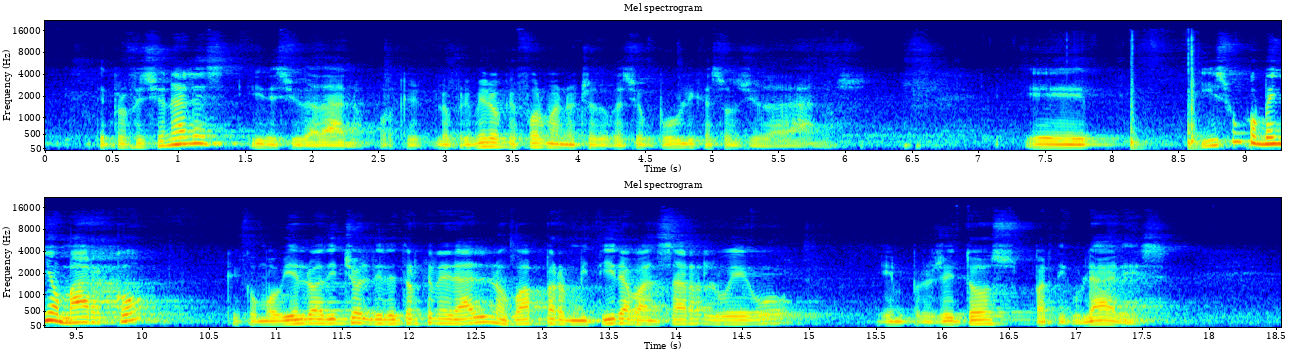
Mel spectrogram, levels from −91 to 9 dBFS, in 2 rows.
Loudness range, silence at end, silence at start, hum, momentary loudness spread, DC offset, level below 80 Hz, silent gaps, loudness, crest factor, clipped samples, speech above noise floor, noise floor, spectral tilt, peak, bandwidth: 9 LU; 0.8 s; 0.3 s; none; 16 LU; under 0.1%; -62 dBFS; none; -24 LUFS; 18 dB; under 0.1%; 29 dB; -52 dBFS; -8.5 dB/octave; -6 dBFS; 13 kHz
